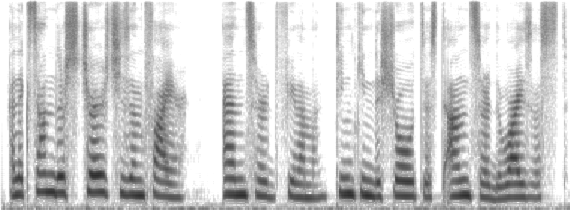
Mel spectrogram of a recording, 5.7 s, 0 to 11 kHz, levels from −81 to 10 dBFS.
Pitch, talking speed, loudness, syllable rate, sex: 230 Hz, 135 wpm, -15 LUFS, 4.7 syllables/s, female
